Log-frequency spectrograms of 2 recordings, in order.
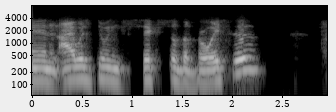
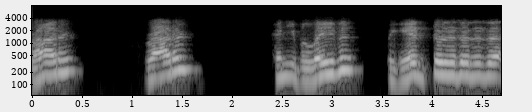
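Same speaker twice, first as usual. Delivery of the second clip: put-on voice like an old drill sergeant; 3 semitones higher than usual. Retelling talking like an old drill sergeant: Hank Hill voice. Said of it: "who has a very Hank Hill voice".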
